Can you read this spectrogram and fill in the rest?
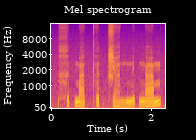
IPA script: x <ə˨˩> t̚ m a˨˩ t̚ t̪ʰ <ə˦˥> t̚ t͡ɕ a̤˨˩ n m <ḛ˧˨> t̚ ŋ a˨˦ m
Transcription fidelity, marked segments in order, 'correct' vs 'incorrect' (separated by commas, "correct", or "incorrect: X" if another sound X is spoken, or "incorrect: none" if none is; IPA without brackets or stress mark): correct, correct, incorrect: e˨˩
